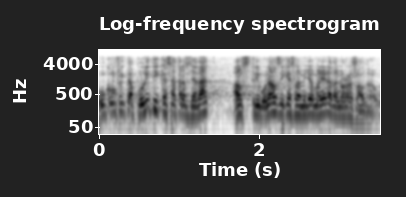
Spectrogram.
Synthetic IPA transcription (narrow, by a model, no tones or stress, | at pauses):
uŋkuɱflik̚t̪əpulit̪ikːəsat̪ɾəzʎəðat̪ | əlˠst̪ɾiβunalˠzikezləmiʎoməneɾəðənorəzɔlˠd̪ɾə̰w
